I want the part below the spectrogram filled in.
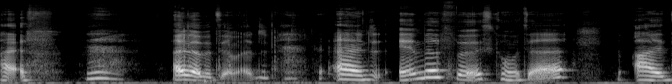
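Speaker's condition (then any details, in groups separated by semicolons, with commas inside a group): Cerebral palsy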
